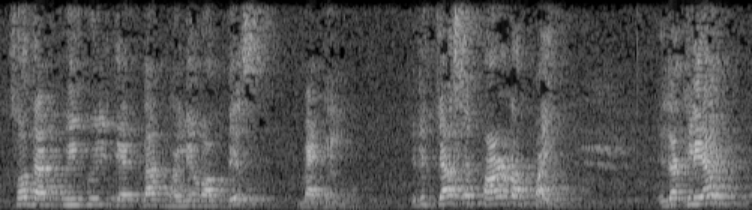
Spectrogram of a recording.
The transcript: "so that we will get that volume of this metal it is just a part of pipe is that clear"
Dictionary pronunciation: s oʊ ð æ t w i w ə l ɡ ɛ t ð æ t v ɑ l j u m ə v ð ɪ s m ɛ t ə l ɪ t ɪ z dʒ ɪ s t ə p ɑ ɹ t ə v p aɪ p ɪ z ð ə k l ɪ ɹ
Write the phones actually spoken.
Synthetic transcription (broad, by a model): s oʊ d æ t w i w ə l ɡ ɛ t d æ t b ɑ l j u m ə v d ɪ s m ɛ t ə l ɪ t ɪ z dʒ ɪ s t ə p ɑ ɹ t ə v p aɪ ɪ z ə k l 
